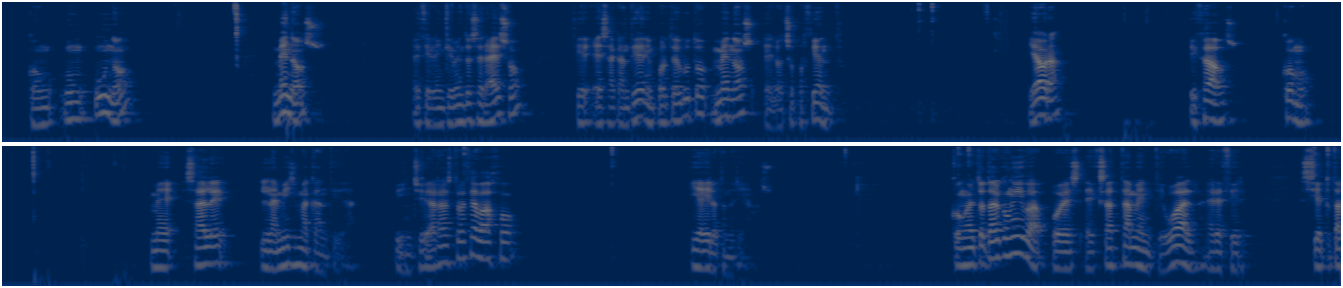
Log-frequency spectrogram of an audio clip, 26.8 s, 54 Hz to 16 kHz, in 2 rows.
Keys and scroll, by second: 11.2 shift+9.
